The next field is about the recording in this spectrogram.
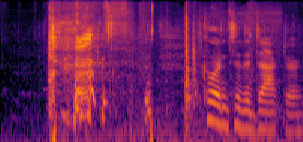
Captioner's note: group laughs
